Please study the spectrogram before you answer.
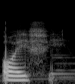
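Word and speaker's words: Aoife: o nome dela é oif se escreve IOF mas se fala oif né e ela é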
